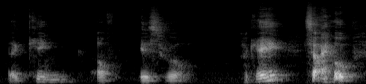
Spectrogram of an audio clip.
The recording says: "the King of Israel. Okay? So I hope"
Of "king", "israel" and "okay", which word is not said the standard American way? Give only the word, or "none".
israel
